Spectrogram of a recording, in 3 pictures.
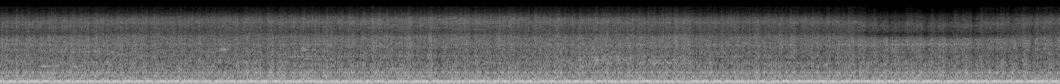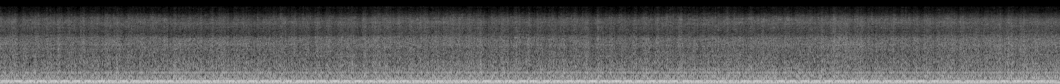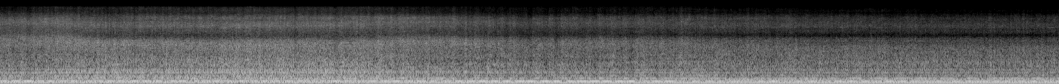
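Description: Mitsubishi Fuso bus's 6D16 six-cylinder diesel engine running steadily as the bus drives along, heard from inside the cabin near the driver, with a slight change in the engine note a little after twenty seconds in.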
